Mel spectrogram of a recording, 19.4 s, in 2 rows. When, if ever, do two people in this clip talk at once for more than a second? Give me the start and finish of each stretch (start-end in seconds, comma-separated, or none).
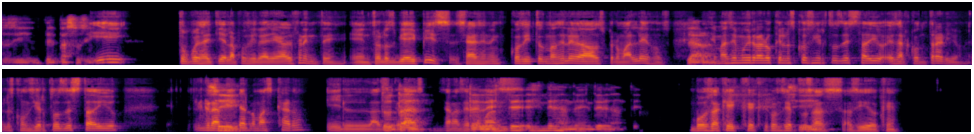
13.4-15.0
